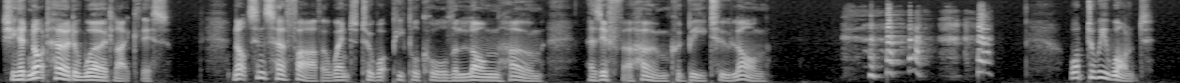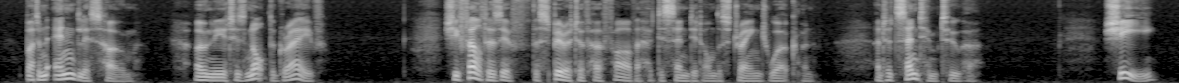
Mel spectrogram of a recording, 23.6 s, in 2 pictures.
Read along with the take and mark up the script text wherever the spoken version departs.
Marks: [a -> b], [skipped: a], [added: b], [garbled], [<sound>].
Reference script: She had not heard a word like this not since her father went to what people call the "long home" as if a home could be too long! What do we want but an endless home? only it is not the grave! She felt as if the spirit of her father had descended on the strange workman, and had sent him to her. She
She had not heard a word like this not since her father went to what people call the "long home" as if a home could be too long! [laugh] What do we want but an endless home? only it is not the grave! She felt as if the spirit of her father had descended on the strange workman, and had sent him to her. She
